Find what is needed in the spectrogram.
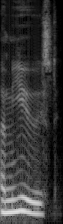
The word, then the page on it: amused: American English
